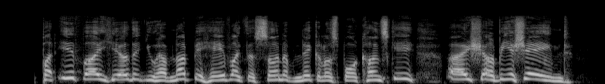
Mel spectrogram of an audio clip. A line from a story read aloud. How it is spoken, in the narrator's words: in a querulous voice suddenly shrieked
